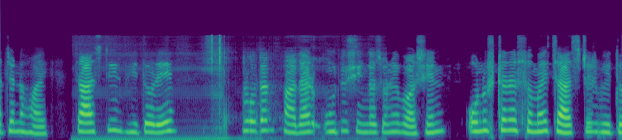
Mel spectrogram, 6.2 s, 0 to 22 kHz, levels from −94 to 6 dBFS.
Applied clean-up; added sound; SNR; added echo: neural mask model DeepFilterNet 3.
